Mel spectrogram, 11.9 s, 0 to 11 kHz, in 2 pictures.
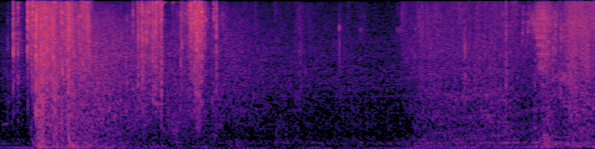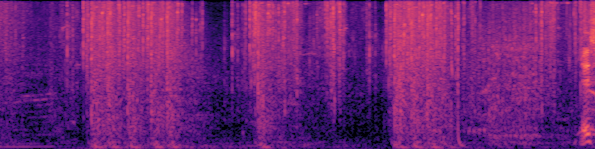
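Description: Pistol gunfire in the shooter video game Borderlands 4, rapid bursts of shots and impacts in dense clusters with brief lulls, fairly quiet overall.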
